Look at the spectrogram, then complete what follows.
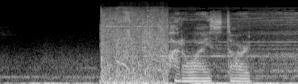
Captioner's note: gun firing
